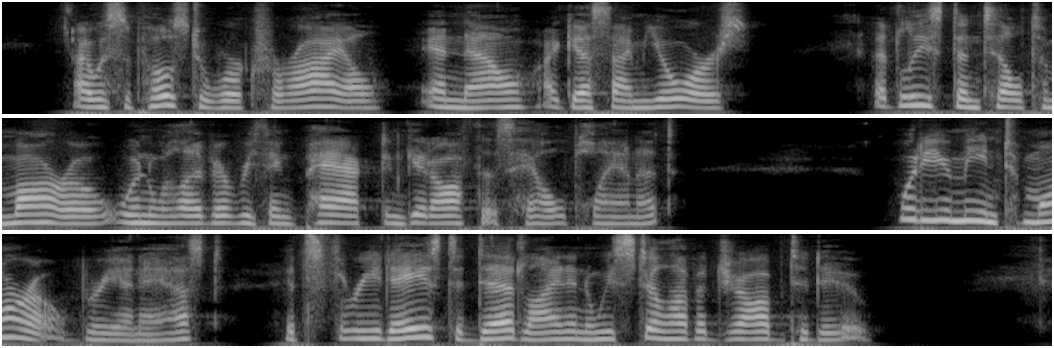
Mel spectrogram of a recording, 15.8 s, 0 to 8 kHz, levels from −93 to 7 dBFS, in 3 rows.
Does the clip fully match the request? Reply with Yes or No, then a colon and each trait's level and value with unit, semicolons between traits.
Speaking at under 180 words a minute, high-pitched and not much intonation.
No: average, 185 wpm; high, 200 Hz; narrow, 2.1 semitones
